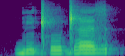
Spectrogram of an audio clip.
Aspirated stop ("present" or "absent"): present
